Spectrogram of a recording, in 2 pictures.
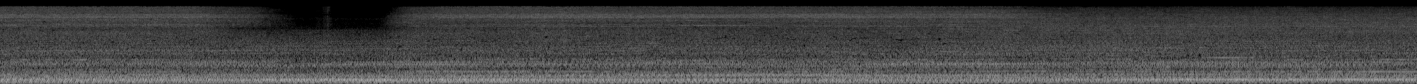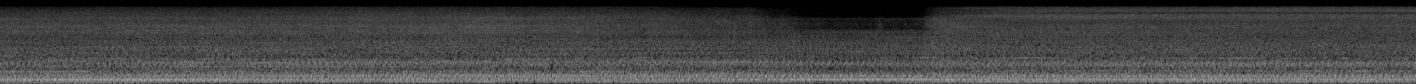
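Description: Steady mechanical hum of a running machine, a constant low drone under an even hiss that briefly thins out twice.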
